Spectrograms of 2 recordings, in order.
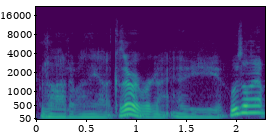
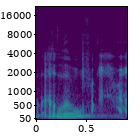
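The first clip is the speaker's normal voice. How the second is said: whispered dog love; 5 dB quieter than usual. Acted. Voicing dog smitten with jerky.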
